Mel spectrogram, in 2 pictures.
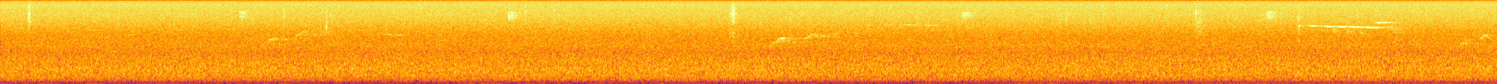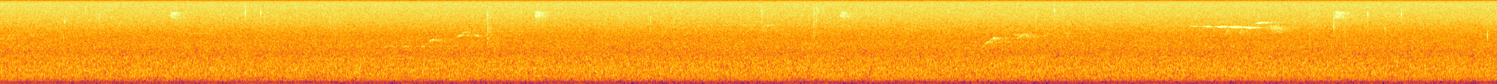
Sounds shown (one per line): Swainson's Thrush song
Hermit Thrush song
warbler song
unidentified bird chip note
